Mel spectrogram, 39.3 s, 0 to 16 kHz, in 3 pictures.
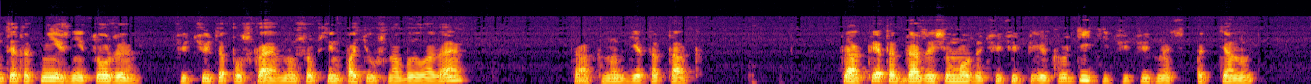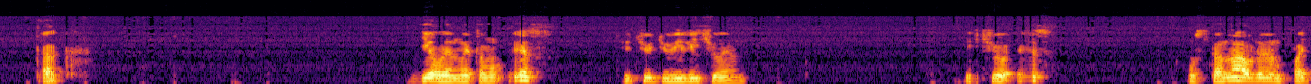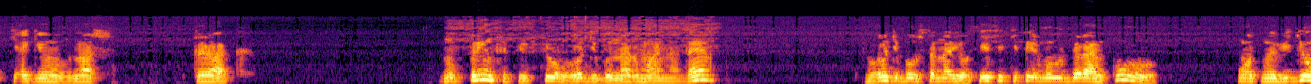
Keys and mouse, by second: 0.8-2.7 drag, 3.0 click, 4.4-6.2 drag, 7.7 click, 9.4 r, 11.3 click, 11.5-12.5 drag, 13.7 click, 14.7 click, 15.5 click, 17.8 s, 21.0-22.5 drag, 22.7 s, 25.4-27.5 drag, 28.2-30.5 middle drag, 31.5 click, 37.4-39.3 drag.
